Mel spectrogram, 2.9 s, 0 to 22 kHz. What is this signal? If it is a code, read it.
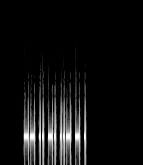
Morse code, heard as a keyed tone, about 39 wpm, 700 Hz. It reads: MINUTE
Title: Top 500 Words Repeated 40wpm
